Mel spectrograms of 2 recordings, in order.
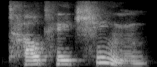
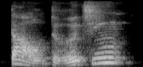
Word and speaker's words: Tao Te Ching: When you hear me speak, you can hear that the sound I make is not Tao Te Ching. It's always Tao Te Ching, which is the original pronunciation.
